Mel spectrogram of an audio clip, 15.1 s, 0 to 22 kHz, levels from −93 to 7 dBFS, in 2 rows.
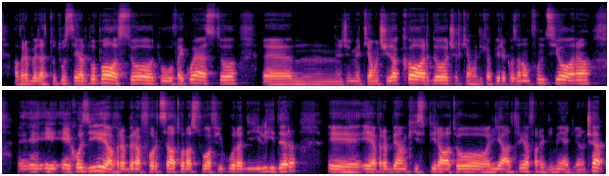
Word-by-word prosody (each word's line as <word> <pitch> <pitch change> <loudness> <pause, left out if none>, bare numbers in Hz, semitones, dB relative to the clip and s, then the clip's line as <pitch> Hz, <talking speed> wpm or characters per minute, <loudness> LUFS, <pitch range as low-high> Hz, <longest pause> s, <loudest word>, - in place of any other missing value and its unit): avrebbe 130 +1 -3
detto: 130 0 -4
"Tu 155 - -9
stai 145 -2 -3
al 135 0 +1
tuo 170 +2 -2
posto, 160 -3 +4
tu 135 -2 -6
fai 125 0 -5
questo, 155 0 +1 0.3
ehm, 120 -2 -5
ci 130 +3 -16
mettiamoci 130 0 -5
d'accordo, 155 -1 +5
cerchiamo 125 -3 -10
di 120 - -18
capire 130 +2 -7
cosa 130 0 -7
non 130 -1 -4
funziona," 160 -1 +1 0.4
e 130 - -11 0.2
e 145 -1 -2
e 155 - -1
e - - +1
così 165 +4 +2
avrebbe 135 0 +2
rafforzato 135 +1 +2
la 130 - +3
sua 140 +1 -1
figura 135 0 -2
di 135 +1 -7
leader, 160 +3 +2 0.4
e 125 -3 -1
e 140 -1 +1
avrebbe 135 +1 0
anche 130 0 -4
ispirato 135 -1 0
gli 130 +3 -4
altri 125 +3 -1
a - - +3
fare 120 -1 -8
di 115 0 -18
meglio, 120 -3 -8
n 125 - -15
cioè, - - +4
135 Hz, 180 wpm, -20 LUFS, 125-150 Hz, 0.4 s, d'accordo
